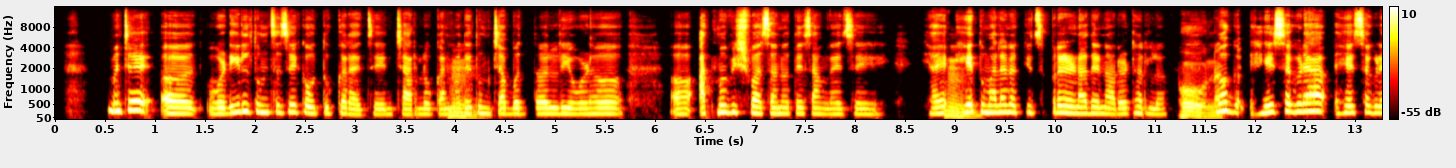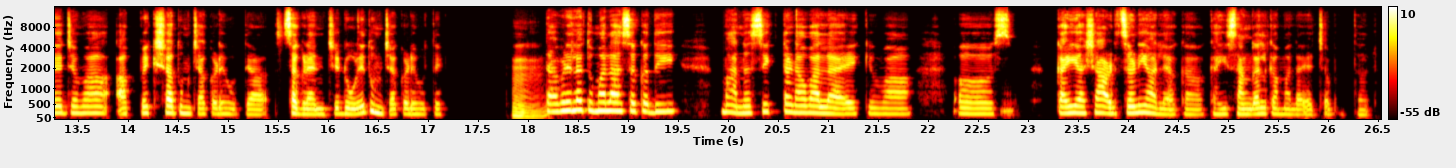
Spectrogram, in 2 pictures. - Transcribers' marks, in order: tapping
- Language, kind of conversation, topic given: Marathi, podcast, कुटुंबाच्या अपेक्षा एखाद्याच्या यशावर किती प्रभाव टाकतात?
